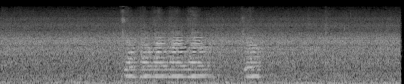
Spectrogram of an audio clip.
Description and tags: Field recording of a bus honking.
